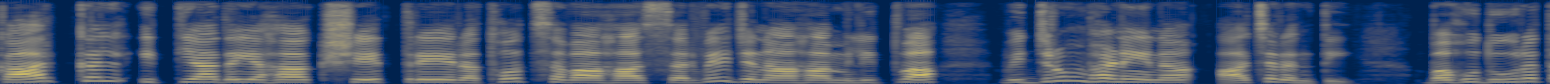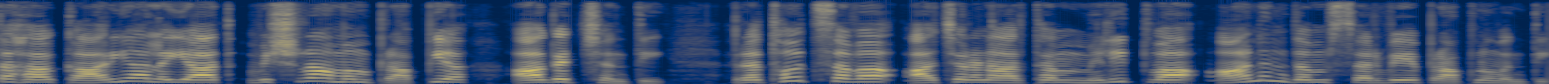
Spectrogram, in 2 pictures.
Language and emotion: Sanskrit, neutral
